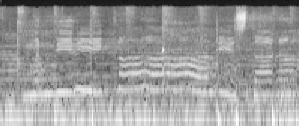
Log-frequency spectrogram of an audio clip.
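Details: Only music is heard, with a sung voice over instruments and no animal calls.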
